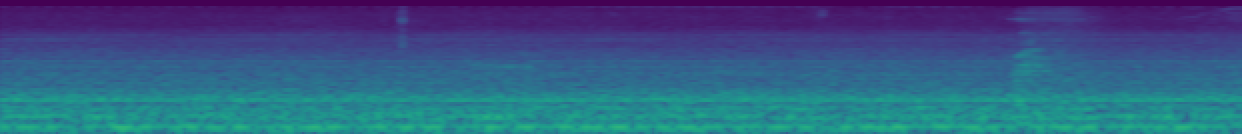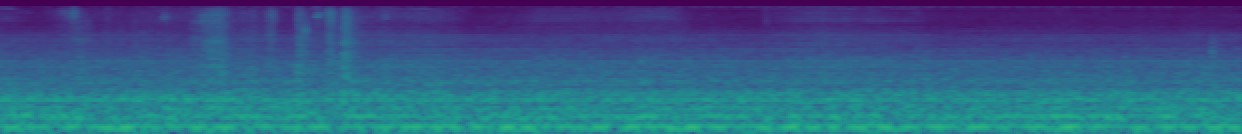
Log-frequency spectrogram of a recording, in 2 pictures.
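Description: Steady low hum, with a few faint light clicks about five to eight seconds in.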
